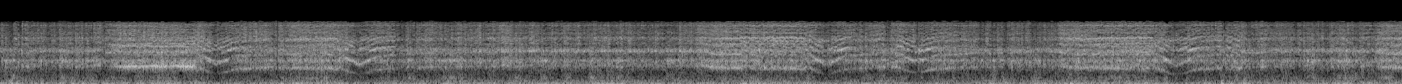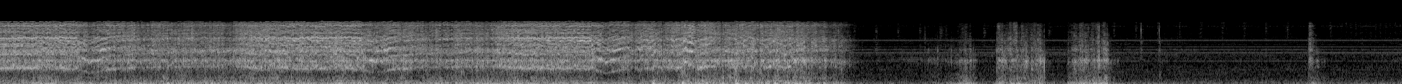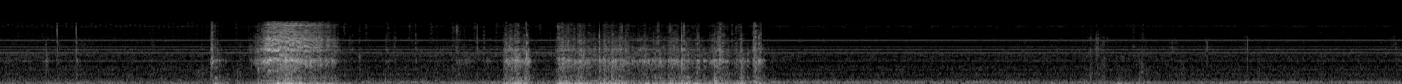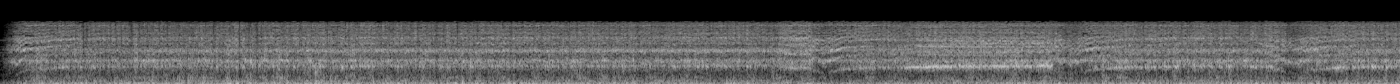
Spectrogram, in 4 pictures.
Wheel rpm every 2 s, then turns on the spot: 230, 180, 210, 230, 200, 200, 200, 210, 210, 210, 200, 60, 10, 0, 0, 30, 10, 10, 0, 0, 0, 140, 230, 230, 230, 210, 190, 210.
24-26 32-36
